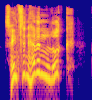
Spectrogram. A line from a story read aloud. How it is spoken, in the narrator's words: cried O'Reilly, horrified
